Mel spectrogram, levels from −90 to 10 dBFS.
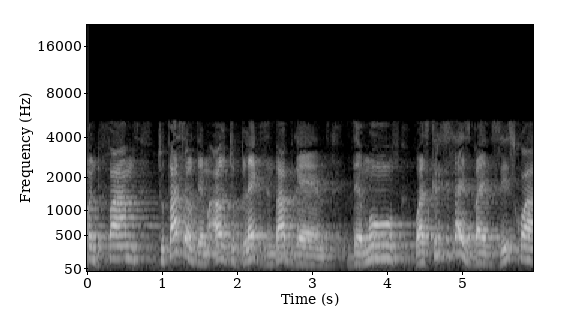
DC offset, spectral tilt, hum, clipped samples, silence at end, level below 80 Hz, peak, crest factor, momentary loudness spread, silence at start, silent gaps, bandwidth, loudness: under 0.1%; -5 dB/octave; none; under 0.1%; 0 s; -70 dBFS; -4 dBFS; 16 dB; 10 LU; 0 s; none; 5.4 kHz; -20 LUFS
